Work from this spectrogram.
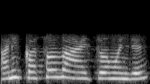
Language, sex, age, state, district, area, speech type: Marathi, female, 60+, Maharashtra, Pune, urban, conversation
